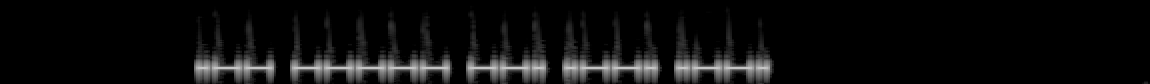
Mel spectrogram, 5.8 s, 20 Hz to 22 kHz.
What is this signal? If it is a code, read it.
Morse code, heard as a keyed tone, about 30 wpm, 700 Hz. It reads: W0GPP
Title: USA Call Signs - 5 Characters - 30wpm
